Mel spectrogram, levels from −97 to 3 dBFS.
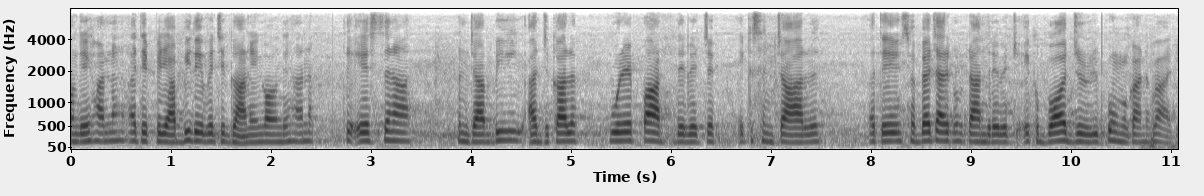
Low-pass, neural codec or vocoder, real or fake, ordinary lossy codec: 7.2 kHz; codec, 16 kHz, 4 kbps, FreqCodec, larger model; fake; none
